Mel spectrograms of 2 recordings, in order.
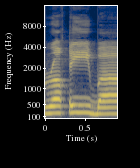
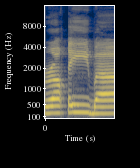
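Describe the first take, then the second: No difference in how they are said.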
